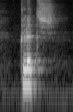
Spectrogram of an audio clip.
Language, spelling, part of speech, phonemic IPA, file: Dutch, kluts, verb / noun, /klʏts/, Nl-kluts.ogg
- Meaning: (noun) clutch; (verb) inflection of klutsen: 1. first-person singular present indicative 2. second-person singular present indicative 3. imperative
